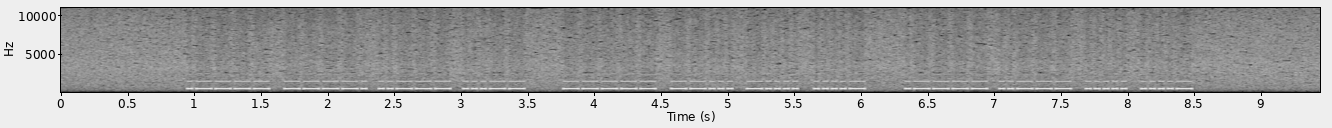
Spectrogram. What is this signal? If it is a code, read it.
Morse code, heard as a keyed tone, hand-sent with a paddle, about 36 wpm, 480 Hz. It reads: 1923 0764 1254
